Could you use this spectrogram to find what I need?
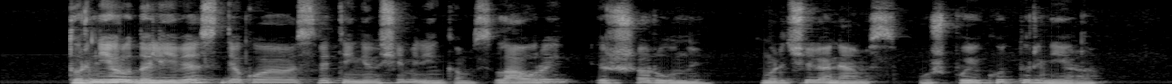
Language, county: Lithuanian, Kaunas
